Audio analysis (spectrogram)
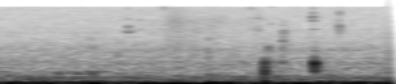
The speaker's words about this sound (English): Let me take a sip of my water, please.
